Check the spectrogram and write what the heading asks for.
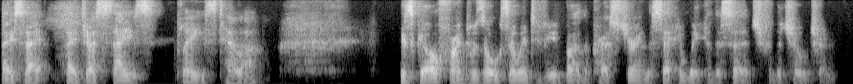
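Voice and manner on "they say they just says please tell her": clumsy, bad put-on English accent. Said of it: "Is that what you were trying to do?".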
